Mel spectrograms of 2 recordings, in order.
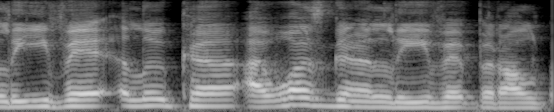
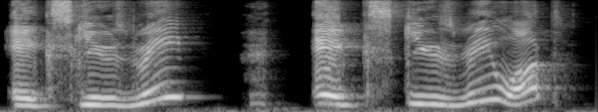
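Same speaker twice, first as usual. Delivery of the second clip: mock surprise; 7 semitones higher than usual. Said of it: "I was like".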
